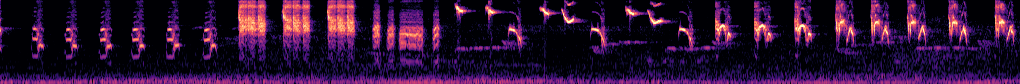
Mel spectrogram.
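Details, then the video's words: Long-tailed shrike performing varied song to provoke other shrikes. A steady series of short clipped notes, then broad rasping screeches, then clear high whistles sliding down, closing with rapid regular chirps. "Kicau cendet gacor AMPUH EMOSI TINGGI, pancingan CENDET AGAR BUNYI jadikan BURUNG PENTET GACOR AKTIF"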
